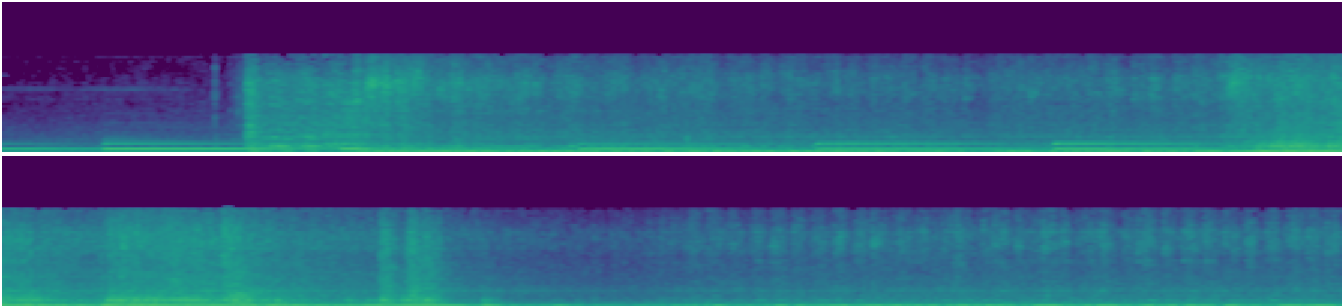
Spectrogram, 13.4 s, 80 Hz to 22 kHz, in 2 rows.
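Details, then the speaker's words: Tuned 2000 GMC Sierra 5.3 V8 with cam, after fixing P0336 crank sensor fault (rust in hole mispositioning sensor) and crank relearn: chimes, cranks and catches, two throttle blips, then steady even idle with no stumbling. "amazing this truck is fixed so simple problem but kind of weird you know"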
